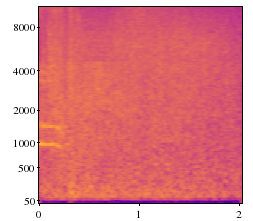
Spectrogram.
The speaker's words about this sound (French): Et la prison explose.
